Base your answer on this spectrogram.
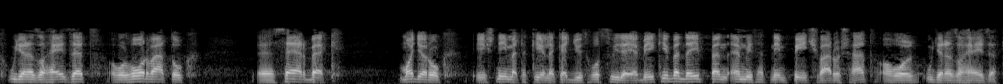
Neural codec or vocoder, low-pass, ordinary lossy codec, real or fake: none; 5.4 kHz; none; real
